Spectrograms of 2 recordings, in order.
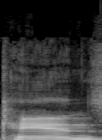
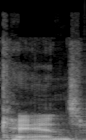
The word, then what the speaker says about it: Cannes: out this weekend debuted Cannes May 16th always always if they didn't want to say an S they wouldn't put an S there Dan I wouldn't tell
